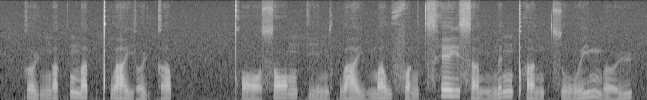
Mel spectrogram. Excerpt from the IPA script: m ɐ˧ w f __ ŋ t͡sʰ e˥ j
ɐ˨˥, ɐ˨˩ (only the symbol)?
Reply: ɐ˨˩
